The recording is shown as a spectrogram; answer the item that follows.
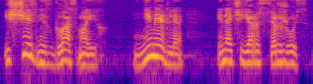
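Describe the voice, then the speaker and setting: A storyteller voicing a stern chief of the witches who scolds loudly and gives orders. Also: mid-range voice, lively intonation, unhurried, dry recording. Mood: angry. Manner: loud, commanding, scolding.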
